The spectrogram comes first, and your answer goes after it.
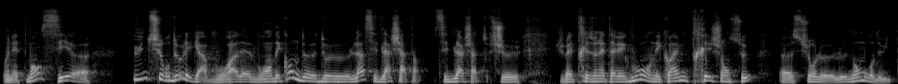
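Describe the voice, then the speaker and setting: A man streaming live as he opens trading cards, excitable, swearing and bantering with his chat. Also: mid-range voice, a little fast. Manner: excitable, swears, shouts when disappointed; animated, playful banter with chat. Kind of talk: live card-opening stream.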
